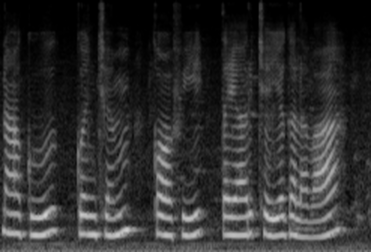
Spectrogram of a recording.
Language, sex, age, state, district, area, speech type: Telugu, male, 45-60, Andhra Pradesh, West Godavari, rural, read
